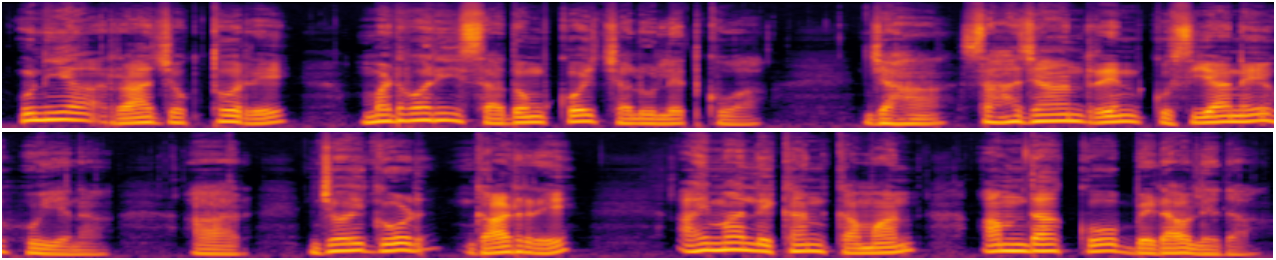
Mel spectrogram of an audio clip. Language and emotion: Santali, neutral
